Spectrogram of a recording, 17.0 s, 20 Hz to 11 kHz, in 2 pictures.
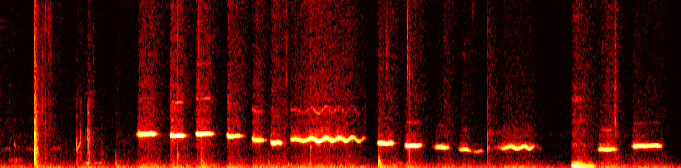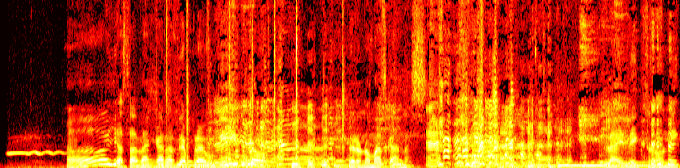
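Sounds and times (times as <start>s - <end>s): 
faint noise: 0.0s - 17.0s
person whistling a melody: 1.7s - 6.7s, 7.5s - 9.4s
speech: 7.2s - 7.5s, 9.4s - 17.0s
laughter: 10.6s - 17.0s.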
